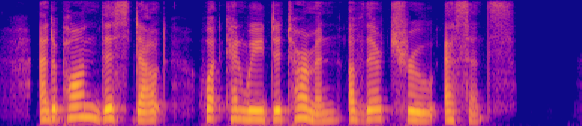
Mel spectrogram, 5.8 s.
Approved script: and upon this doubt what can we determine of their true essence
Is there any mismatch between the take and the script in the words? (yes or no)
no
